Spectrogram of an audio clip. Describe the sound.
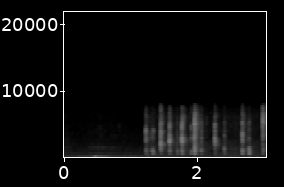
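Typing on a computer keyboard to enter a word into an app's search box. After a quiet start comes a quick, uneven run of many crisp key clicks.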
